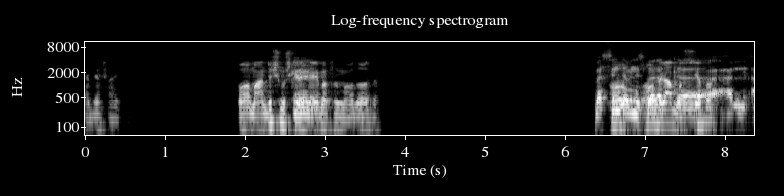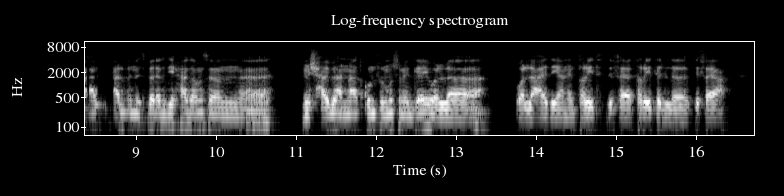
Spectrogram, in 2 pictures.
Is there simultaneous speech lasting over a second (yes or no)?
yes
